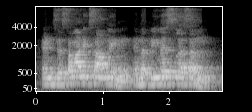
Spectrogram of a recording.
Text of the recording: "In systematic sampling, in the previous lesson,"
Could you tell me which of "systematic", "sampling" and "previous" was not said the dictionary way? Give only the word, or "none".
sampling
